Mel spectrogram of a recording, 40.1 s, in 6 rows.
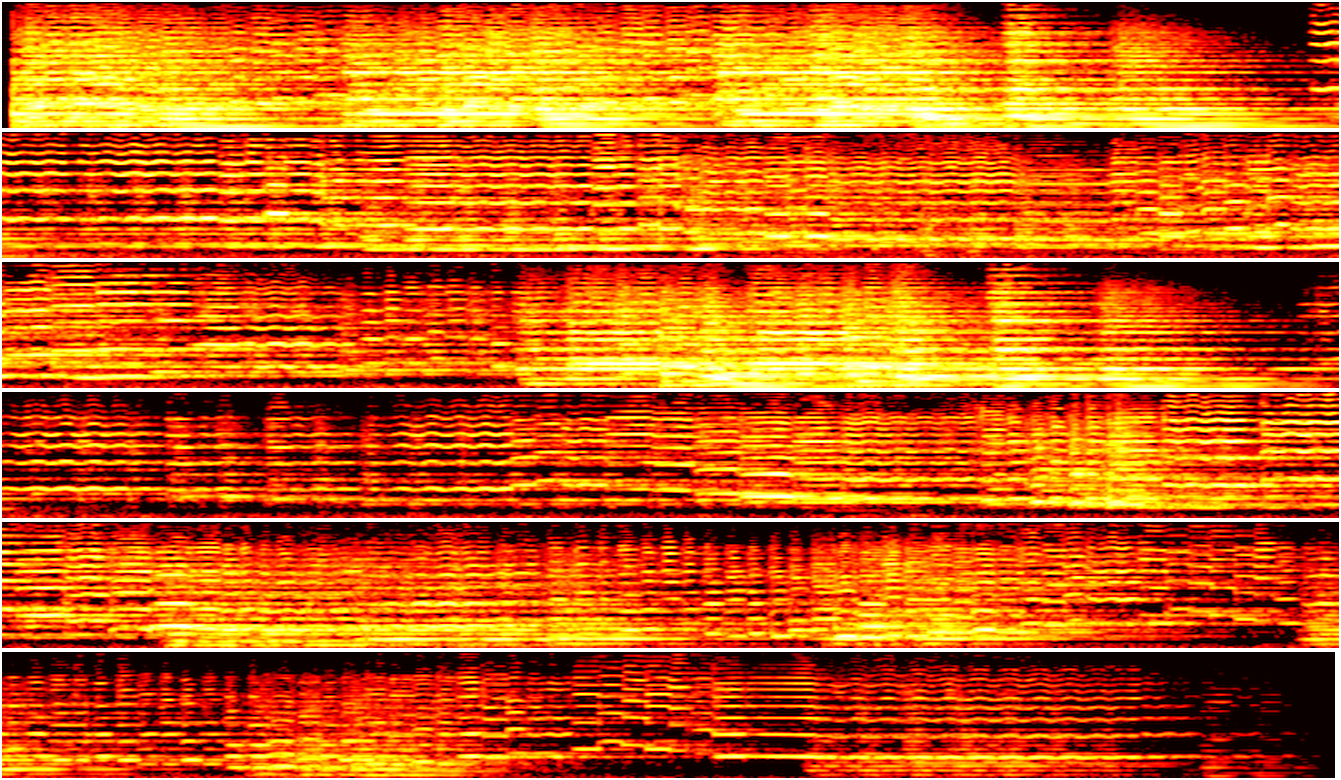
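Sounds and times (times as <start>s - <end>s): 
violin: 0.0s - 40.0s.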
